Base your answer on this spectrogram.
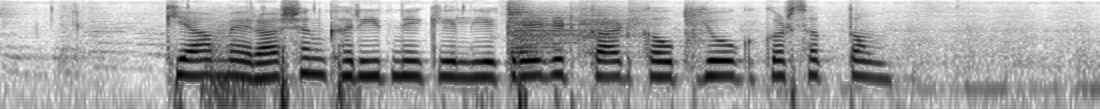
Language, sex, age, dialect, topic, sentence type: Hindi, female, 25-30, Marwari Dhudhari, banking, question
